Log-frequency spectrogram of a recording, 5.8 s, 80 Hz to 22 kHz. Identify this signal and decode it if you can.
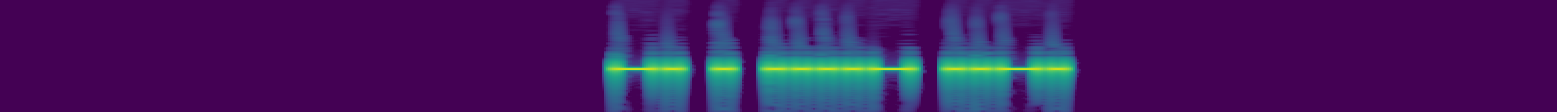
Morse code, heard as a keyed tone, about 25 wpm, 700 Hz. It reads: NE4F
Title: USA Call Signs - 4 Characters - Repeated 3x - 25wpm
